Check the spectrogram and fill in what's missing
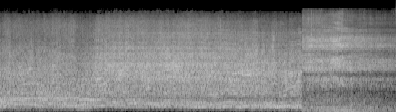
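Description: Race cars roar around the dirt track at Attica Raceway Park, a loud continuous engine drone that stays steady and then shifts in tone near the end, with no talk.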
